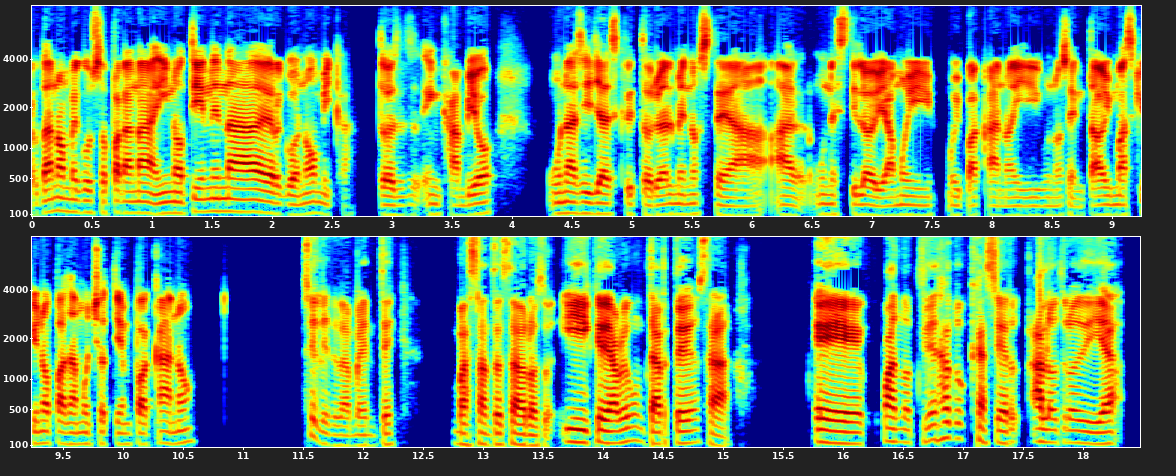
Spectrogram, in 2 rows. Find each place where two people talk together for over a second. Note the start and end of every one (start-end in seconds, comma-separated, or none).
none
